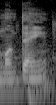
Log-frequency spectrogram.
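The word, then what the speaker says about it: Montaigne: concepto de ensayo es un señor llamado Montain. No se escribe Monteigne, un señor Montain, pero que desde hace un montón de siglos, ¿no?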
